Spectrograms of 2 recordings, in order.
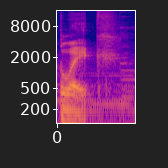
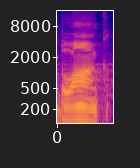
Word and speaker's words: Blanc: what really happened blank it's blank not Blake sorry or I guess it's supposed to be pronounced Blanc like rose White Rose white you know like uh Blanco uh White yeah so the the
